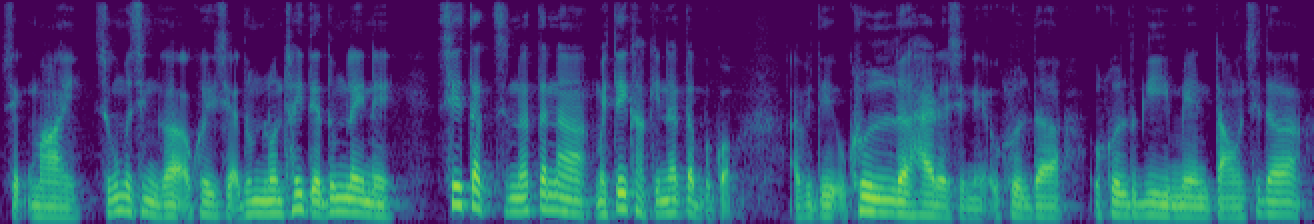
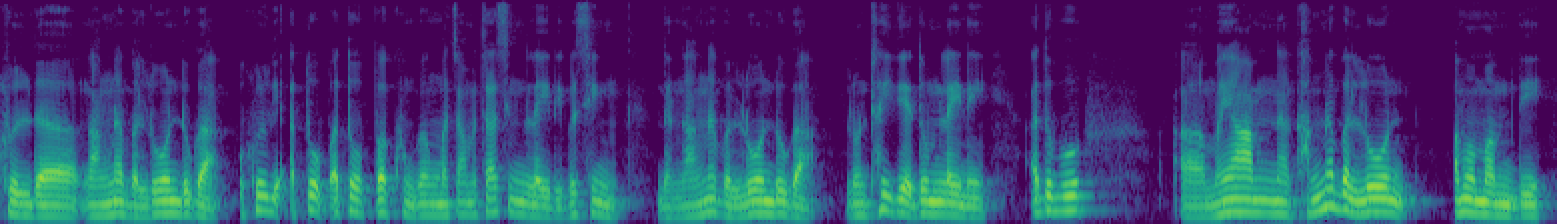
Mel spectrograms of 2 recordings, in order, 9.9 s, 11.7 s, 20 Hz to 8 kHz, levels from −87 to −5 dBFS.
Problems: none marked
